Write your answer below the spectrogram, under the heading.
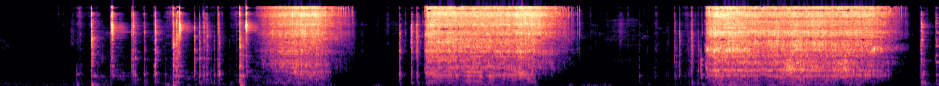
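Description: Cordless electric ratchet spinning nuts off a bracket's bolts under the car, in three runs of about two to three seconds each. Before them comes a quick series of sharp metal clicks.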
